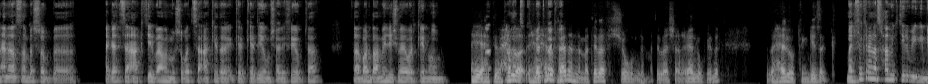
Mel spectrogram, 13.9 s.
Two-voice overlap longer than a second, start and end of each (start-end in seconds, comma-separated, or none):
7.3-8.6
